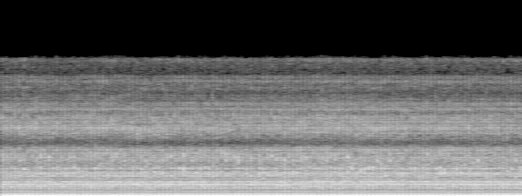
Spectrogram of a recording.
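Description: Steady, loud mechanical pounding from a heavy engine-driven well drilling rig boring into hardening ground in a rice field, a continuous rapid rhythmic knocking that never pauses.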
